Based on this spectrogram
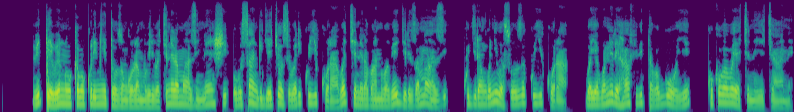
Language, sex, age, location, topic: Kinyarwanda, male, 18-24, Kigali, health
